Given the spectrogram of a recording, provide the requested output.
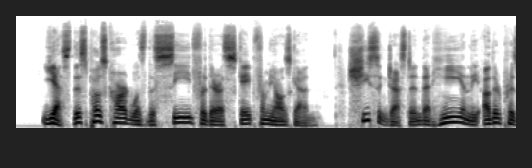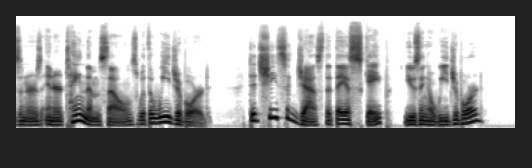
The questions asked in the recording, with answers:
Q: Did she suggest that they escape using a Ouija board?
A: No, she didn't suggest they escape using a Ouija board.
